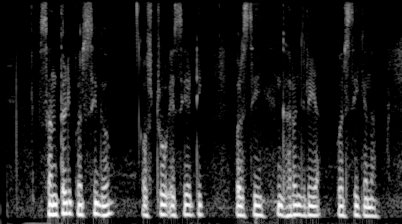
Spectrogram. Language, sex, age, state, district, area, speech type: Santali, male, 18-30, West Bengal, Jhargram, rural, spontaneous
